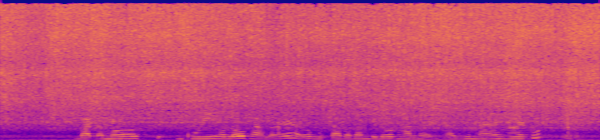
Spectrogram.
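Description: Diced potatoes, tomato and green chillies sizzling in oil in a nonstick frying pan, stirred with a wooden spatula. A voice talks over the frying through most of it.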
